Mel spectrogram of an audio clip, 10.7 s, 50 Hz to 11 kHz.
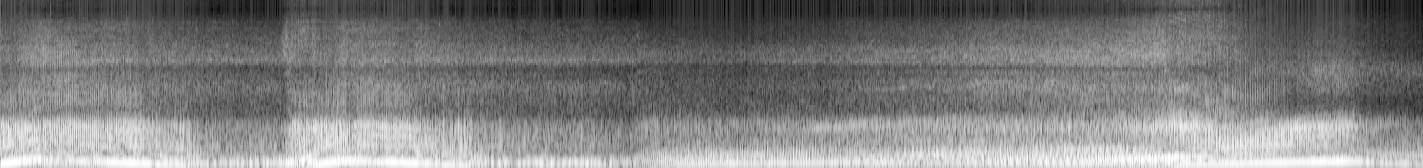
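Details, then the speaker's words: Jeep YJ rock crawler buggy, 4.0L straight six, new custom stainless side-exit exhaust wrapped in DEI exhaust wrap: clean rev sweeps, deep even note, no ticks or rattles; normal exhaust note. "So anyway, guys, that is a wrap. The exhaust is done. Sounds good, looks good."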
